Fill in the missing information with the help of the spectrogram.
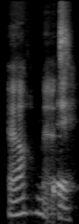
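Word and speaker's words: Hermès: So you don't have to remember what it is, but it is pronounced mes. So like the E at the second E is E. Hermes. Yes. So E. A. Correct? Yeah. Correct? It's going down, right?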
